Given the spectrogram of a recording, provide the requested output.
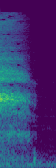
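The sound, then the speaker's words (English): A short, breathy sneeze bursts out, a hissing rush of air that fades within half a second into quiet room tone. No one speaks. “bless you”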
